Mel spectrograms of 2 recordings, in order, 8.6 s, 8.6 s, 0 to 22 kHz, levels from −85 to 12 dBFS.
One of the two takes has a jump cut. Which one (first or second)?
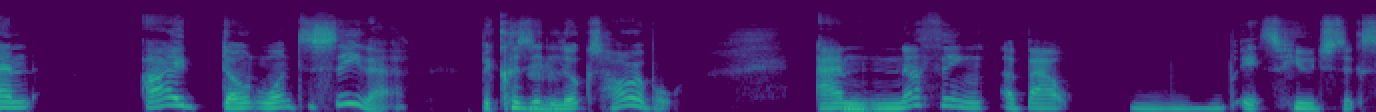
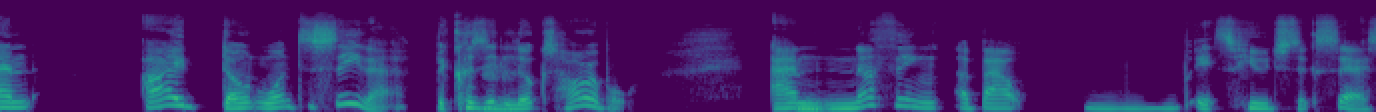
second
